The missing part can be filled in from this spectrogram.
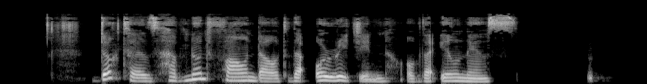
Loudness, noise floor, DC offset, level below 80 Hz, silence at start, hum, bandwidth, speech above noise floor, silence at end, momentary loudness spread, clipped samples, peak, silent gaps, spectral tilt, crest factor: -16 LUFS; under -90 dBFS; under 0.1%; -60 dBFS; 0.45 s; none; 11.5 kHz; over 74 dB; 0.55 s; 13 LU; under 0.1%; 0 dBFS; 0.87-0.92 s, 5.25-5.86 s; -4 dB/octave; 18 dB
